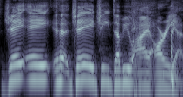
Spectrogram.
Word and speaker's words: Jaguars: Yeah, it's Jagwires. That's how it's pronounced.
